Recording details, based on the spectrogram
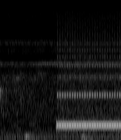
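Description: A phone rings unanswered in The Letter video game, a steady electronic tone that starts abruptly and holds loud and unbroken after a faint thump.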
